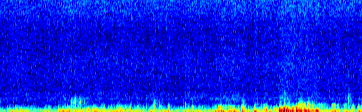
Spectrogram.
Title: Long and deep stomach growls to relax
